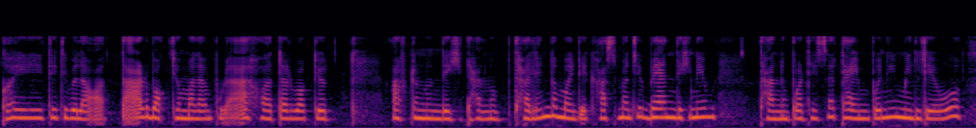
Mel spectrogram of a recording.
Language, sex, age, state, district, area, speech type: Nepali, female, 18-30, West Bengal, Darjeeling, rural, spontaneous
